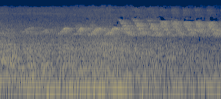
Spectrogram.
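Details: Classic tuí tuí zel zel third-note song of a white-throated seedeater: several short rising whistles, then a dense buzzy trill of rapid repeated notes, against a loud hissing background.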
